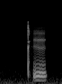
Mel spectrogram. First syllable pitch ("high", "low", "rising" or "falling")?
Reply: low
